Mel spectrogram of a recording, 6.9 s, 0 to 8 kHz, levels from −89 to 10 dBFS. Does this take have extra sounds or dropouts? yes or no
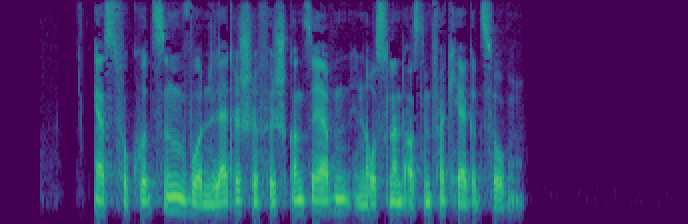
no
